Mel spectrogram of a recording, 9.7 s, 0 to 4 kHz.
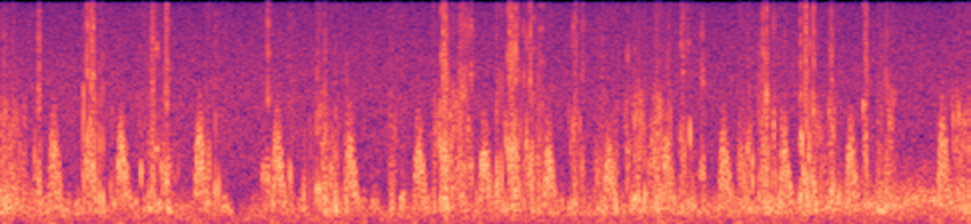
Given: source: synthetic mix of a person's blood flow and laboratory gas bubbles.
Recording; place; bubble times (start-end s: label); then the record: Doppler ultrasound of blood flow; subclavian vein
0.00-0.30 s: bubbles
0.35-0.51 s: bubbles
0.84-1.21 s: bubbles
1.40-1.85 s: bubbles
2.06-2.25 s: bubbles
2.63-2.79 s: bubbles
2.90-2.98 s: bubbles
3.04-3.53 s: bubbles
3.89-4.10 s: bubbles
4.36-4.83 s: bubbles
4.95-5.56 s: bubbles
5.71-6.21 s: bubbles
6.26-6.77 s: bubbles
6.81-7.09 s: bubbles
7.39-7.92 s: bubbles
8.00-8.46 s: bubbles
8.62-9.01 s: bubbles
9.45-9.72 s: bubbles
From the record:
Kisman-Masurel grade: 232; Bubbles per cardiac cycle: several, 3 to 8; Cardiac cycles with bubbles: 50 to 99%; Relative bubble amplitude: moderate (0.250 to 0.450); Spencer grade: 3 (all of the cardiac periods contain showers or single bubble signals, but not dominating or overriding the cardiac motion signals); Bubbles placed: anywhere in the cardiac cycle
